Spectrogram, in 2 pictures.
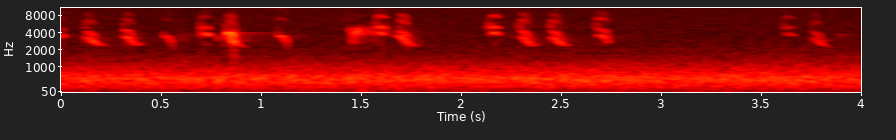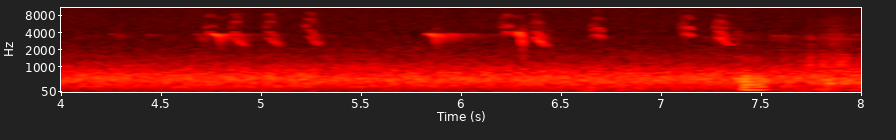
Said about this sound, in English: Back at the wild birds, begging baby. And a wild white gull.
